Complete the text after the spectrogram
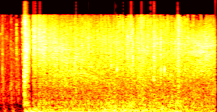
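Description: grenade explosion

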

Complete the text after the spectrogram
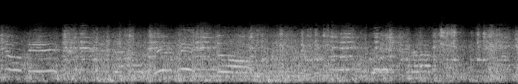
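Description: train

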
